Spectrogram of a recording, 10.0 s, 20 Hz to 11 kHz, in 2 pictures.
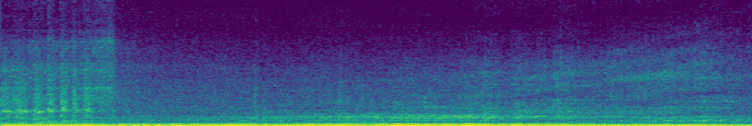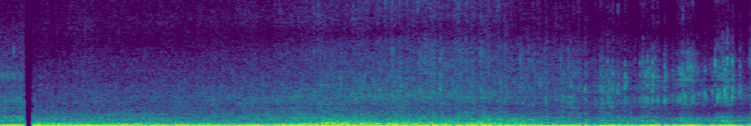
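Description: A Lamborghini Gallardo's V10 engine running as the car rolls slowly past. After a brief dropout about five seconds in, a C6 Corvette's V8 engine runs with a deeper, lower note as it drives by.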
